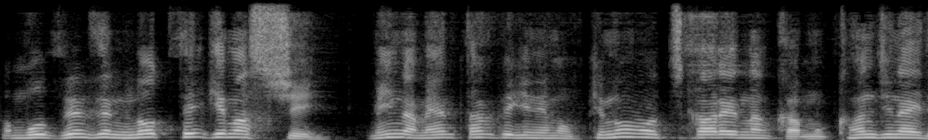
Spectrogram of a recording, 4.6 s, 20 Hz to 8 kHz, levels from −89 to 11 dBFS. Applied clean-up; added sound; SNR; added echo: neural mask model DeepFilterNet 3.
